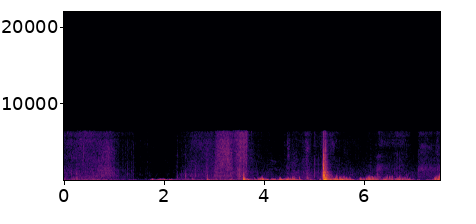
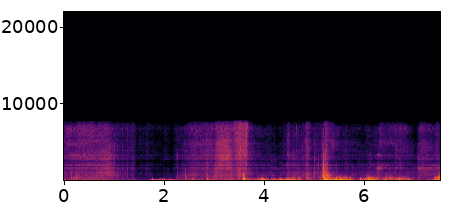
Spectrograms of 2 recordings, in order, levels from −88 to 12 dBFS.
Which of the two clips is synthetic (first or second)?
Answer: second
